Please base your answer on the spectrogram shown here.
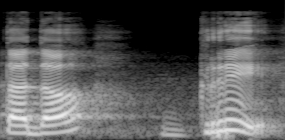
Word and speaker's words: तदग्रे: अक्षर पूरी मिक्स करना तद ग्रे। ग्र का मतलब हुआ ग आधा और र पूरा। ग्र पर एक की मात्रा ग्रे तदग्रे।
